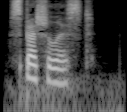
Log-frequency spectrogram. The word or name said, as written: specialist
